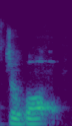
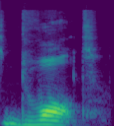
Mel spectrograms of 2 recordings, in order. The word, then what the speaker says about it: DeWalt: ever gasped um but the brand says DeWalt my dad said it's dwalt like you and you remove the E yeah it was something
